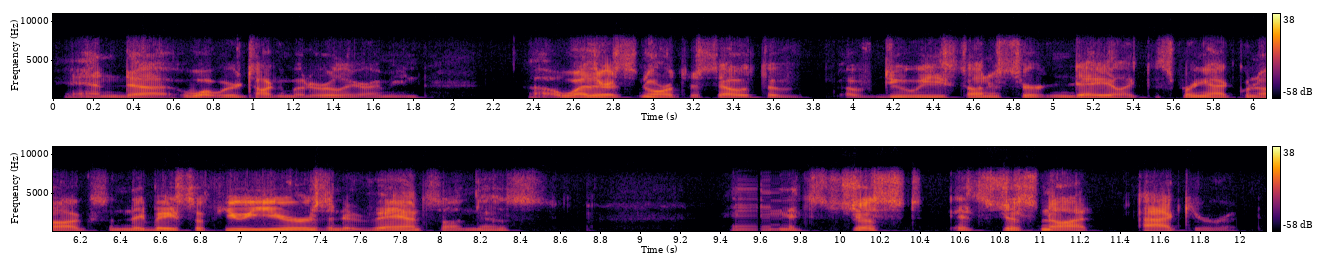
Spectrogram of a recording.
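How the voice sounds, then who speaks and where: Hoarse man, dull lo-fi sound. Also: mid-range voice, fairly even intonation, moderate pace, no echo. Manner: repeats words and restarts often. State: hoarse, lost his voice. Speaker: podcast host. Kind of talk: casual discussion of biblical calendar history.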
